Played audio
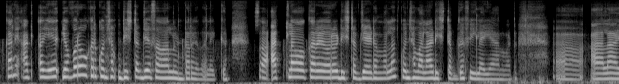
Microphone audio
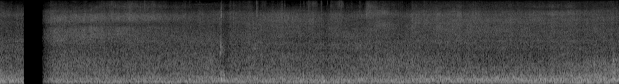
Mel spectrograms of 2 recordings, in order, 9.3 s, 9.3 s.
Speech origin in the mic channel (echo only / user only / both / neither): neither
